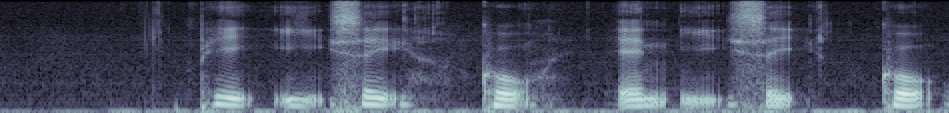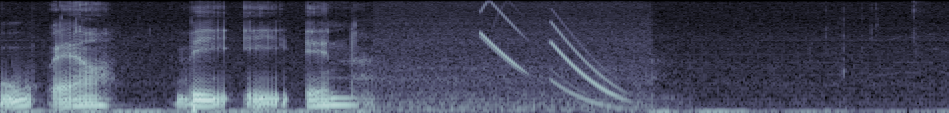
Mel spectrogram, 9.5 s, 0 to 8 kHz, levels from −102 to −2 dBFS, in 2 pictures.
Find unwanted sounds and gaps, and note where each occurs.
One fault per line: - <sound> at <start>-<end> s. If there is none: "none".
- chirp at 7.1-7.9 s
